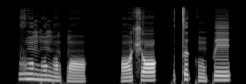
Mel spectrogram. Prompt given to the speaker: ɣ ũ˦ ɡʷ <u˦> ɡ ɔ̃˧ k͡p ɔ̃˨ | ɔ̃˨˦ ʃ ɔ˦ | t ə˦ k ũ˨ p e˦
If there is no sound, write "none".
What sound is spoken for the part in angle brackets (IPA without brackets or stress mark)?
ũ˦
